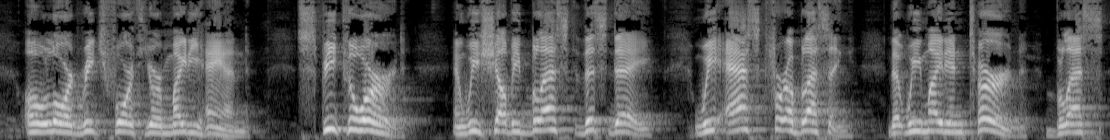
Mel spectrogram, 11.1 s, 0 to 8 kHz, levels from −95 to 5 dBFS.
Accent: American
